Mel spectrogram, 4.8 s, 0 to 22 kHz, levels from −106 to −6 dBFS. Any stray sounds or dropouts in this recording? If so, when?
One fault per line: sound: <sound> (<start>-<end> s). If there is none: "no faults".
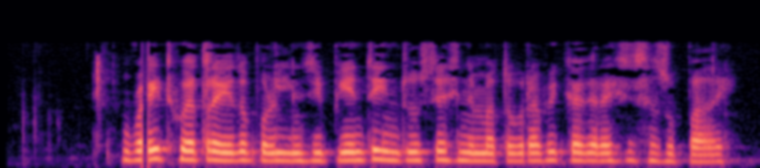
sound: dropout (0.9-0.9 s)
